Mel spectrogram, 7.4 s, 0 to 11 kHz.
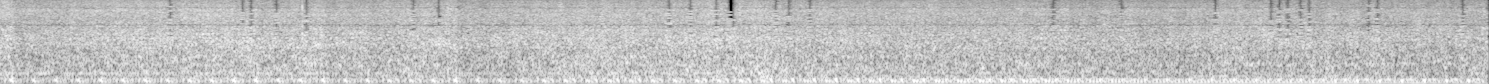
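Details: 1968 GMC truck on its first start in 20 years after a lot of work: a deep, loud V8 idle with an even, steady pulse that settles as it warms, with no knocks or misfires. It runs healthy with only minor leaking.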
